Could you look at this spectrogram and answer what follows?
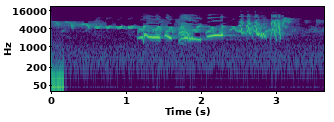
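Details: A Common Blackbird in the UK sings one rich, fluted phrase of mellow warbling that breaks into a squeaky, high twittering flourish, then pauses as if for breath before the next verse.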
